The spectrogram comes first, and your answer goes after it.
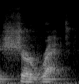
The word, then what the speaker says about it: charrette: about that word back there and how you pronounce that word first of all that word is called a charrette and today i'm going to talk about what a design charrette is some of you might already know uh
